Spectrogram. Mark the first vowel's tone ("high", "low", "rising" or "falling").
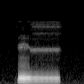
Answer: low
